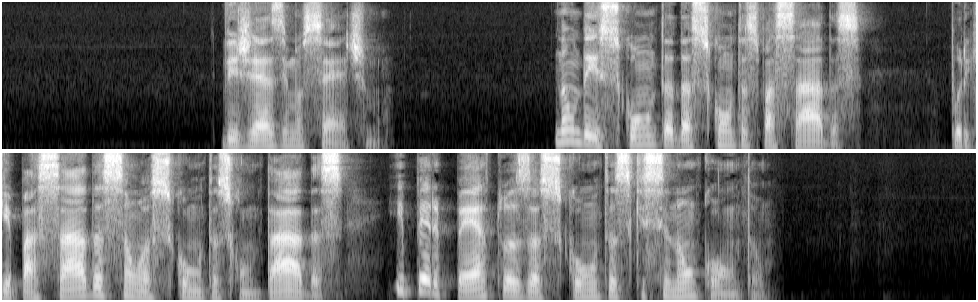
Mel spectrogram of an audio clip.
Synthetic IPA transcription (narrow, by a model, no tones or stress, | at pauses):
viʒɛzimʊsɛt͡ʃimʊ̰ | nɐ̃w̃d̪ejskõnt̪ɐd̪ɐskõnt̪ɐspasad̪ɐs | poɾkepasad̪ɐsːɐ̃w̃ɐskõnt̪ɐskõnt̪ad̪ɐ̰s | ɪpeɾpɛt̪uɐzɐskõnt̪ɐskɪsɪnɐ̃w̃kõnt̪ɐ̰̃w̃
